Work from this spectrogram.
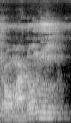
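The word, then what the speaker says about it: رمضانِ: Itu lafaz Ramadoni harus dijarkan. Jadi an adai fardi ramadoni, begitu membacanya, harus ramadoni karena itu diidofatihi lima ba'dahu, karena diidofatan kembali kepada kalimat setelah lafaz Ramadan, yaitu lafaz hadhihi sanati.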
